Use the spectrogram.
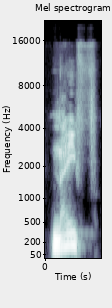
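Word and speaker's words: knife: நைஃப் அப்படின்ற வேர்டில் கே அப்படின்றது நம்ம சைலண்ட், அதை ப்ரொனவுன்ஸ் பண்ண மாட்டோம்.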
